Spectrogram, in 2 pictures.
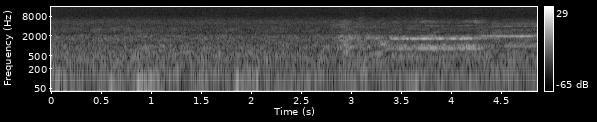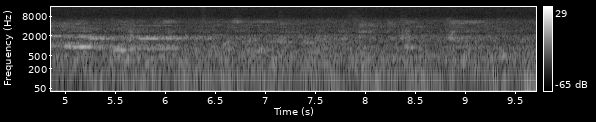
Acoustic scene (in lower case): subway train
